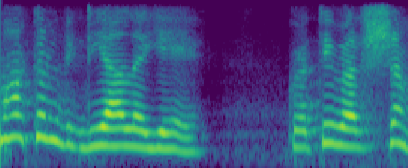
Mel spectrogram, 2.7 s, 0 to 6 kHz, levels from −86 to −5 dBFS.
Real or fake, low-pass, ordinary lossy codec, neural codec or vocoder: fake; 5.4 kHz; none; codec, 16 kHz in and 24 kHz out, 0.4 kbps, LongCat-Audio-Codec, two codebook decoder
